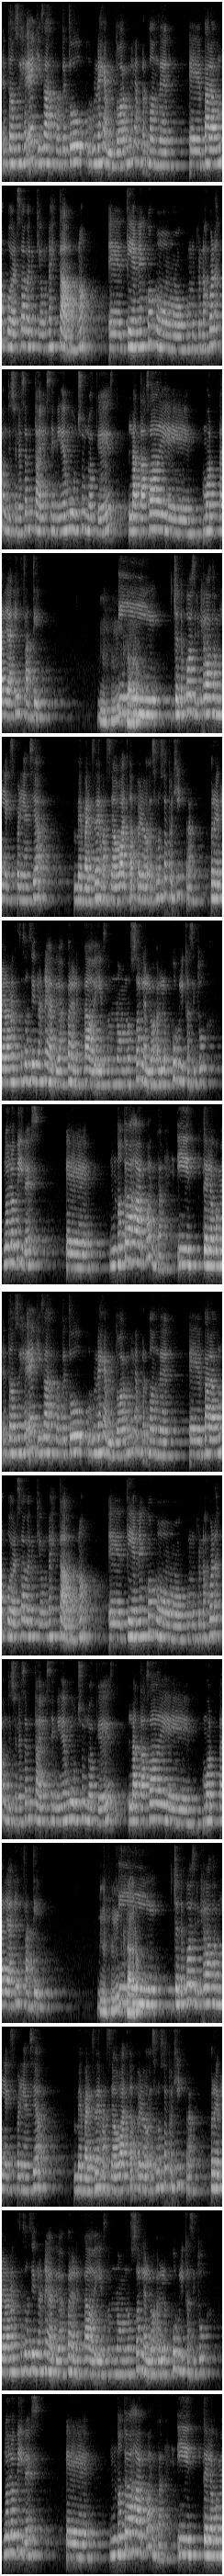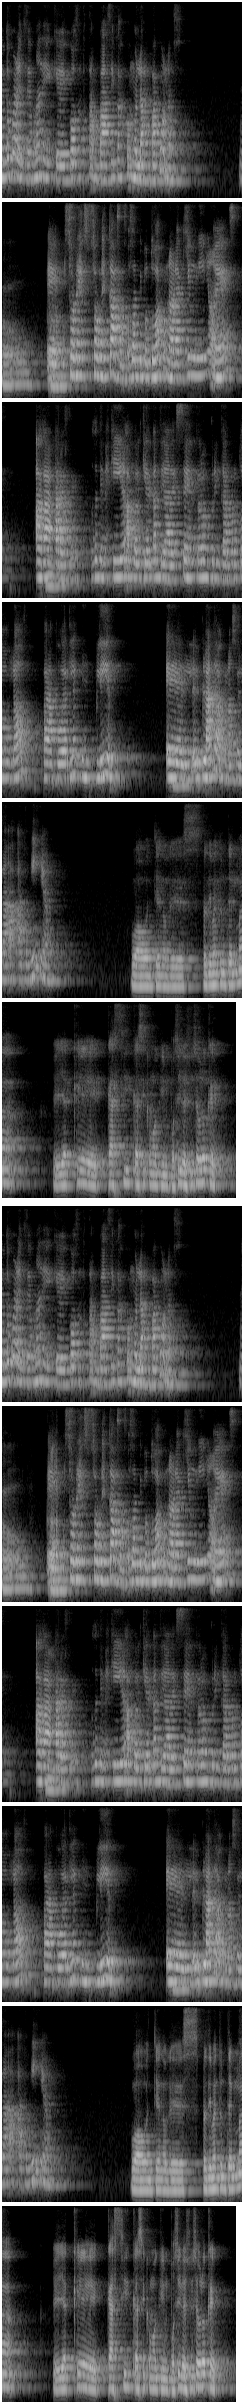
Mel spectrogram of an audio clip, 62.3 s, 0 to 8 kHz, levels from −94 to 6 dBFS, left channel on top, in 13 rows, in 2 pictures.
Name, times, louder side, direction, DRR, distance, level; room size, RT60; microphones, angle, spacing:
voice 1, 0.0-3.8 4.1-6.7 7.1-12.1 12.4-15.4 16.9-20.2 20.8-23.4 23.7-28.5 28.8-29.6 30.2-37.1 39.3-43.0 43.9-48.6 48.8-50.4 51.3-53.9, left 1 dB, 10° left, 0.5 m, -31 dB
voice 2, 16.5-17.4 38.3-39.0 39.4-39.7 44.1-44.3 51.4-51.7 55.4-57.8 58.6-61.9, right 2 dB, 55° right, 0.6 m, -30 dB
18.5 x 7.4 x 3.3 m
head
